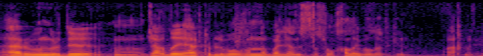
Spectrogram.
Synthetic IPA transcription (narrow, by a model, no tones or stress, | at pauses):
æɾwɵŋɪɾd̪e̞ʒɑʁd̪ɑjæɾt̪ʰʏɾlɪbo̞lˠʁɑnənɑbɑjlˠɑnəst̪əso̞lˠqʰɑlˠɑjbo̞lˠɑt̪ekʰʲen | ɾɑ̰χme̞t̪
